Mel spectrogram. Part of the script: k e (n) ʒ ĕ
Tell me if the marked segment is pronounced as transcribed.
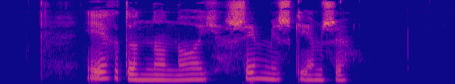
no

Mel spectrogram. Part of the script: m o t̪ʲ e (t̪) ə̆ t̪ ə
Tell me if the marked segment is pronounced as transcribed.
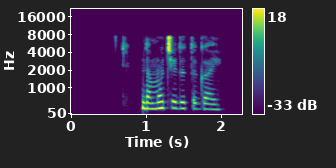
no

